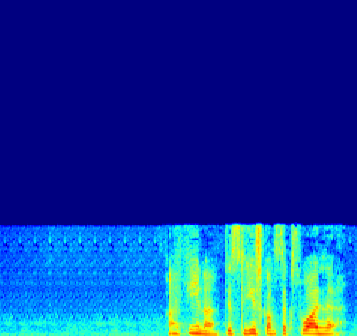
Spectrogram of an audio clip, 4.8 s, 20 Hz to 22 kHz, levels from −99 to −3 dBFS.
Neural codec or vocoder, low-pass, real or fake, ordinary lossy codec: codec, 16 kHz, 1.1 kbps, Voila-Tokenizer; none; fake; none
